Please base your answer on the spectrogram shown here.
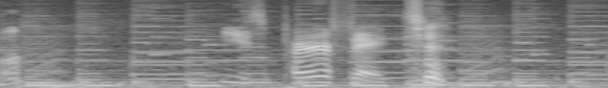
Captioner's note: laugh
